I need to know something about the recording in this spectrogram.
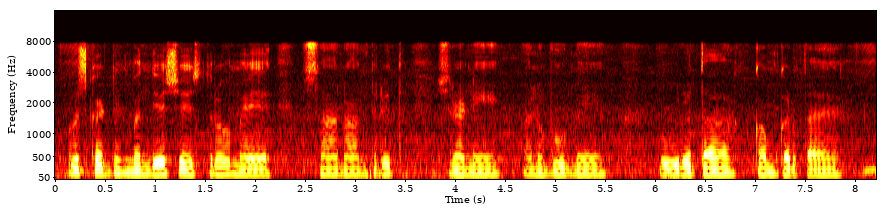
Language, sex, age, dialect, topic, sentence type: Hindi, male, 18-24, Hindustani Malvi Khadi Boli, agriculture, statement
